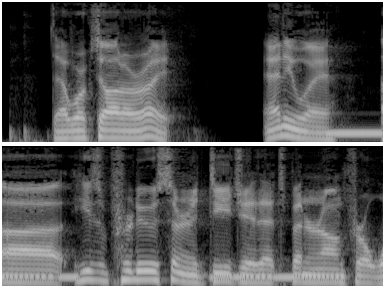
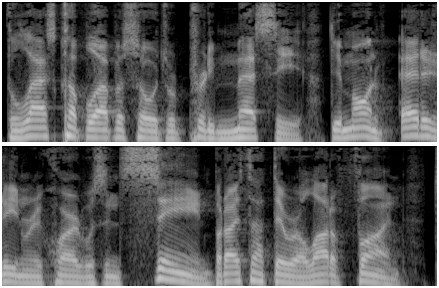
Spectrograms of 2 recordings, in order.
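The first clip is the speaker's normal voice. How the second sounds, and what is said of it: YouTube announcer voice impression. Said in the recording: “I'm going to do this next part like a YouTube announcer. ... my impression.”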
